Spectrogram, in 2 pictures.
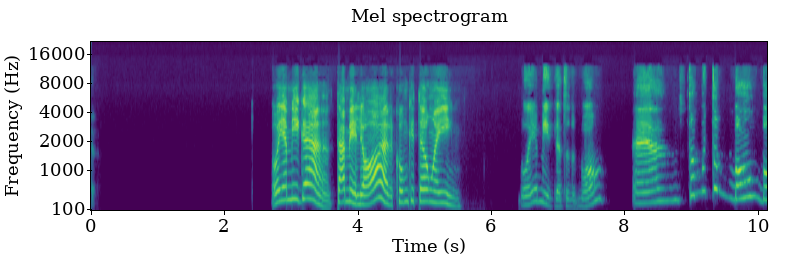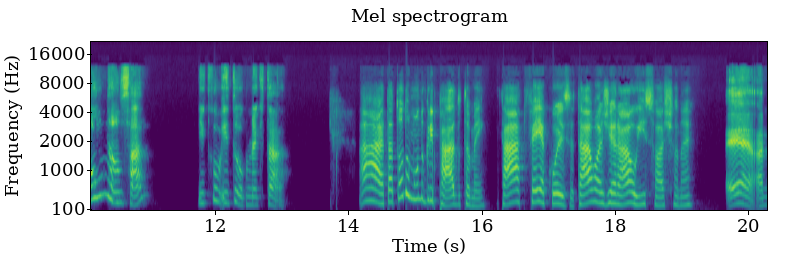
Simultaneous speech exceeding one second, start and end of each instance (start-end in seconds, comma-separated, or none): none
